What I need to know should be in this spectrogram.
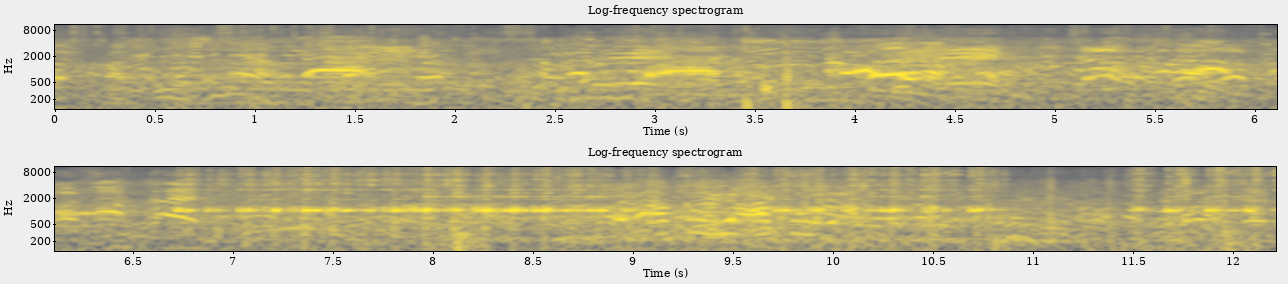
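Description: Men shout and call to each other across an open outdoor field.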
